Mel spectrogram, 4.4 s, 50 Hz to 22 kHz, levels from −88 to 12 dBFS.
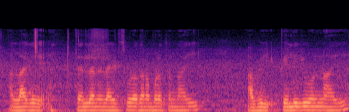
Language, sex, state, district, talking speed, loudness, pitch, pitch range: Telugu, male, Telangana, Mahabubabad, 110 wpm, -14 LUFS, 125 Hz, 125-130 Hz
